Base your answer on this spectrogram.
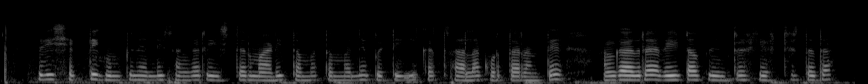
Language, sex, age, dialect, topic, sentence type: Kannada, female, 18-24, Central, banking, question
